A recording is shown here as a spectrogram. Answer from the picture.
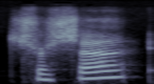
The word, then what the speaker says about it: Tricia: On social media, on Instagram, it is Trisha, and it's a 1970s name. No one uses it anymore. So it's spelled T-R-I-C-I-A.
